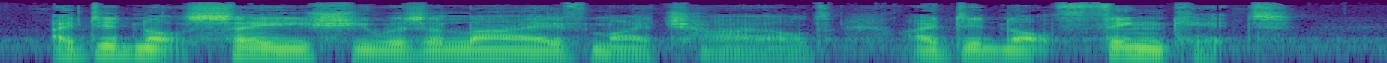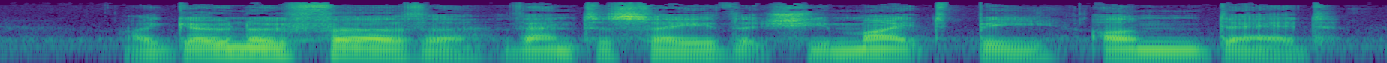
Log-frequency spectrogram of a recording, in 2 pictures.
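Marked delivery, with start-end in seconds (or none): none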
